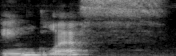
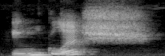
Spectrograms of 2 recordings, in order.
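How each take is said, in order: First: The word ends with a short 's' sound. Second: The word ends with a long 'sh' sound. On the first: The speaker calls it wrong. "commonly mispronounced" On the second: The speaker calls it right. "Make sure that you are saying shh"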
